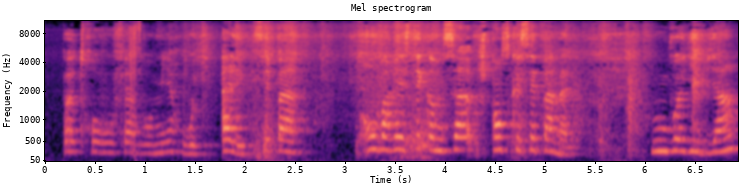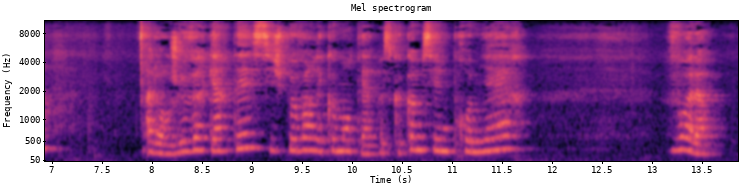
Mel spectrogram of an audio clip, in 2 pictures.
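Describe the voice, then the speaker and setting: A woman with a high pitch talks at a fairly slow pace, leaving long, frequent pauses. There is audible room echo and noticeable background noise. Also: ordinary pitch variation. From northern France, Cambrésis. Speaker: crafting demonstrator. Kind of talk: live stream tutorial. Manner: hesitant, many filler words.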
